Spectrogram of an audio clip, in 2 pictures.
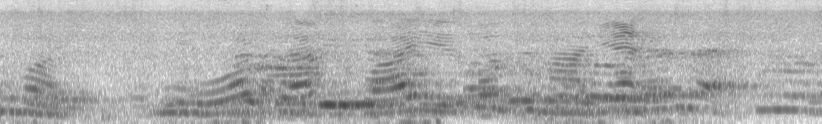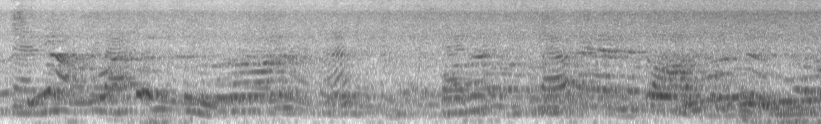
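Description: Young children's voices talking and chattering, high-pitched and steady throughout.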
